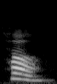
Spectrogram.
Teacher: थ महाप्राण है, अघोष भी है और दंत्य व्यंजन भी है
